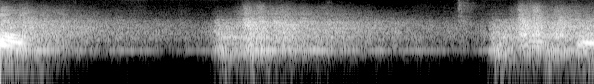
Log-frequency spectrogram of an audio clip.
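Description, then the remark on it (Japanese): Construction noise comes in two harsh, hissing surges: a long grinding roar starting about a second in and another loud burst near the end, with a quieter noisy wash between and no voices. “なんか急に工事が始まったね。すごいな、これ。”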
